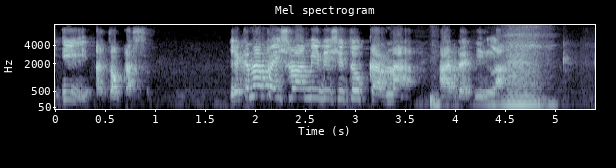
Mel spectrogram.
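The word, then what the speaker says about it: الإسلامِ: Yang Islami, ayatnya apa? Man azlam mimman iftara 'ala Allahil kadhiba wa huwa yud'a ilal islami. Wa huwa yud'a ilal Islam. Kenapa dibacanya Islami? Wajib berbunyi i, wajib kasrah.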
